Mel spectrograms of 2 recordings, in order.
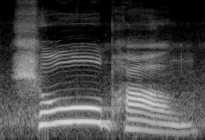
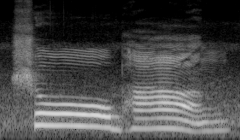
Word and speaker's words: শোভা: বলা মালয় কানকভূষণ মালিয় সোভা সভা সুভা কিন্তু নয় উকার নয় আবারো বলছি ওকার ওকারকে উকার বলা যাবে না সভা অথবা সোভা পিতাম্বরাং কানক ভূষণমালিয়া শোভা তারপর দে দেতে দীর্ঘ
